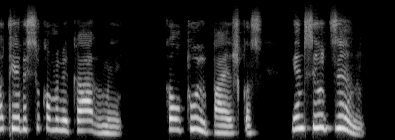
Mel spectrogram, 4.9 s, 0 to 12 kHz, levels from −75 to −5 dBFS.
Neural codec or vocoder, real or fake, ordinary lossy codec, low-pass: codec, 44.1 kHz, 2.6 kbps, SNAC; fake; MP3, 96 kbps; 10.8 kHz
